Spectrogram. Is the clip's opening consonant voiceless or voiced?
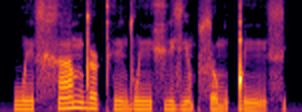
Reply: voiced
